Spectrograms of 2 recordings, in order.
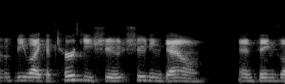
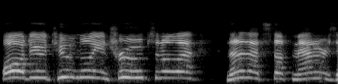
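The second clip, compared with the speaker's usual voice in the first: mock-impressed, high-pitched quote; put-on high voice of awed commenters; mocking overexcited commenters; 8 semitones higher than usual. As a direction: imitate hyped-up people in a higher voice. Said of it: "there's a lot of people like".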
